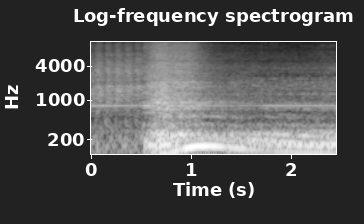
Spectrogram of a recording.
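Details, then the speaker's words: 2JZ engine with a 70 mm turbo, first start-up, now running with oil: revs up sharply, then drops back to a smooth steady low idle with no knocks or rattles; normal running. "Sounds about 10 times better now, yeah."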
